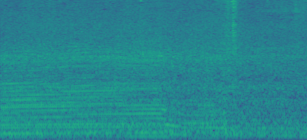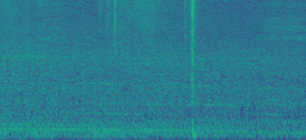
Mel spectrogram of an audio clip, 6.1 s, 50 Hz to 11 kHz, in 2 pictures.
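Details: Vishnu Procede V5 automatic, BMW N54 turbo petrol engine, boost shown on fuel gauge: pulls smoothly, then turns rough and stumbling under boost as it misfires even after a harness update.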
